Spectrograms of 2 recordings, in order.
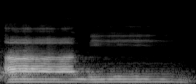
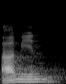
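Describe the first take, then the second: First: Both vowels in the word are drawn out long. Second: The vowels in the word are cut short. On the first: It means: answer our prayer, O God. The speaker calls it right. "A-nya panjang, mimnya panjang" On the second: The meaning of the word has changed. The speaker calls it wrong. "Panjang gelik, dipendek"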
